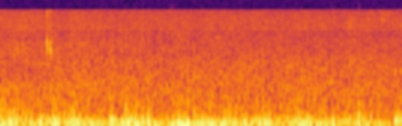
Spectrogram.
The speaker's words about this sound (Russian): Дует ветер все равно.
